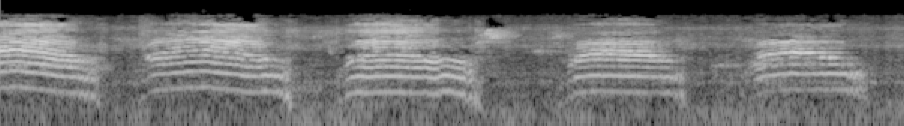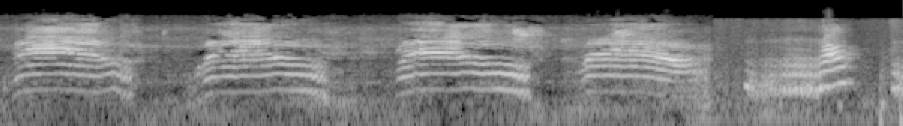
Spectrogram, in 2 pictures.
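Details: Cat giving repeated drawn-out meows roughly every second, each rich in harmonics with a rise and fall in pitch, ending in a rougher, noisier call.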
